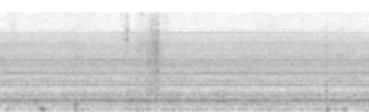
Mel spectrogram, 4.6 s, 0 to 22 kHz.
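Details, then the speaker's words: Deye 10 kW three-phase inverter after a firmware update fixed its grid-dropping relay fault: steady low electrical hum with a fine tone near 300 Hz and no relay clicks; running normally on grid. "Дивіться, все те саме, але тепер вже працює і нічого не клацає. Тобто мережу не відключає міську, як це було раніше."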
